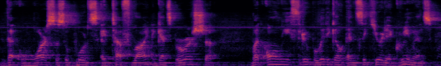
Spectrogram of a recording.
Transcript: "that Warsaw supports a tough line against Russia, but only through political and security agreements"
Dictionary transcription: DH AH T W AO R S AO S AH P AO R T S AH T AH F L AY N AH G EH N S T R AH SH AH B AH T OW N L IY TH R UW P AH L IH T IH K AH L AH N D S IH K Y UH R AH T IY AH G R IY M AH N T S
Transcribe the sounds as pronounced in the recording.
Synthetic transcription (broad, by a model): DH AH T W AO R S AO S AH P AO R T S AH T AH F L AY N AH G EH N S T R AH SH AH B AH T OW N L IY TH R UW P AH L IH T IH K AH L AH N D S IH K Y UH R AH T IY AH G R IY M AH N T S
